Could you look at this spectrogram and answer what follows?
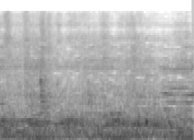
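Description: Pigeons at a Bangladeshi pigeon market, among them fancy breeds such as silver, pankhi, military, racer, gorra and chila, coo in a steady low murmur. People talk nearby.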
